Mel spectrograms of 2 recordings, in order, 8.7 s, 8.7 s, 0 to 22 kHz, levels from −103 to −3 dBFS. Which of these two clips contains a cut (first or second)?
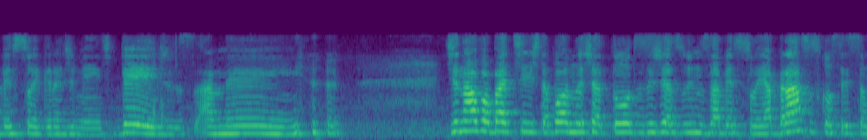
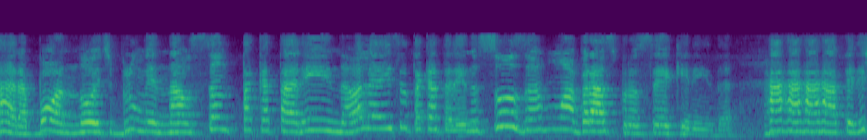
second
